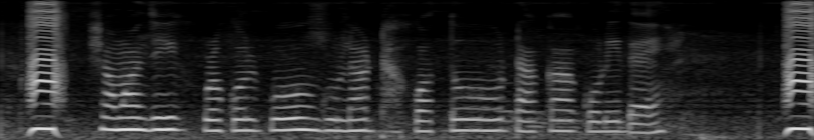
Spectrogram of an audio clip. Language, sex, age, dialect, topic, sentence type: Bengali, female, 25-30, Rajbangshi, banking, question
